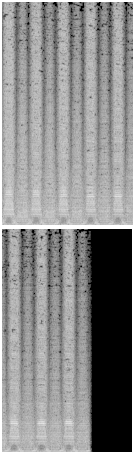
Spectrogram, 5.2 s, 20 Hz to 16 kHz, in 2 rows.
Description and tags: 110 BPM, C Notes, Middle C, with a 1/4 wobble, half as Sine, half as Sawtooth descending, with random sounds and filters. Compressed a bit to give ti the full sound. Useful for games or music.
digital, LFO, 1-shot, processed, wobble, porn-core, dubstep, notes, electronic, techno, synth, wah, synthesizer, Industrial, bass, synthetic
